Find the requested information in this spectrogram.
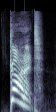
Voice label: kill confirmation, teengirl, voice; Left 4 Dead 2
